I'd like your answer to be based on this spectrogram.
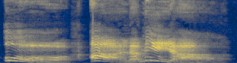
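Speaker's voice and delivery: high, drawn-out Mario parody cry; hammed-up Mario wail, stretched long.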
